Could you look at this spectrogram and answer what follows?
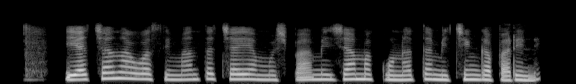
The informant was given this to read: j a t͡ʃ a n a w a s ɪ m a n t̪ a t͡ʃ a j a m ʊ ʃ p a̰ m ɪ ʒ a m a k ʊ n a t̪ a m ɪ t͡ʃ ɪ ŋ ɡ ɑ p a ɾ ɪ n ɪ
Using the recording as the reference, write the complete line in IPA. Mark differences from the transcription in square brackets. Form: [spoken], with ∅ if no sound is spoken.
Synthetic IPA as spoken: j a t͡ʃ a n a w a s ɪ m a n t̪ a t͡ʃ a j a m ʊ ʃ p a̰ m ɪ ʒ a m a k ʊ n a t̪ a m ɪ t͡ʃ ɪ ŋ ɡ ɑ p a ɾ ɪ n ɪ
